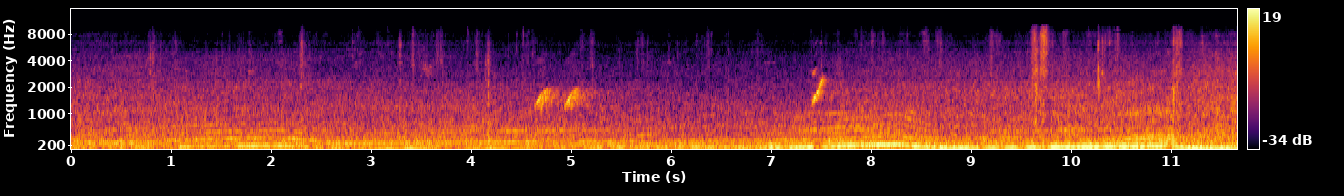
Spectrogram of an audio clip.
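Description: A car engine running steadily, its pitch rising and then dropping quickly a few times, with a few light clicks.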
